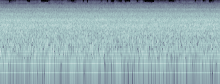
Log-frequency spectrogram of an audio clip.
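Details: GMC Yukon Denali with replacement PCM from salvage yard after a no-crank fault, codes erased: smooth, even idle with steady hum and no knocks, misses or rattles; normal idle.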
